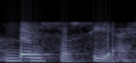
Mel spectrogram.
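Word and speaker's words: Benzozia: Pues ha aparecido hace como dos años o tres, eh, leyendo un libro, nos enteramos de que había una diosa vasca que se llama Bensosía, escrito Bensosia porque las zetas en, euskera se pronuncian como una S sibilante, que es la, diosa de, dragona de los Pirineos, que es el fuego interior de la tierra.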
